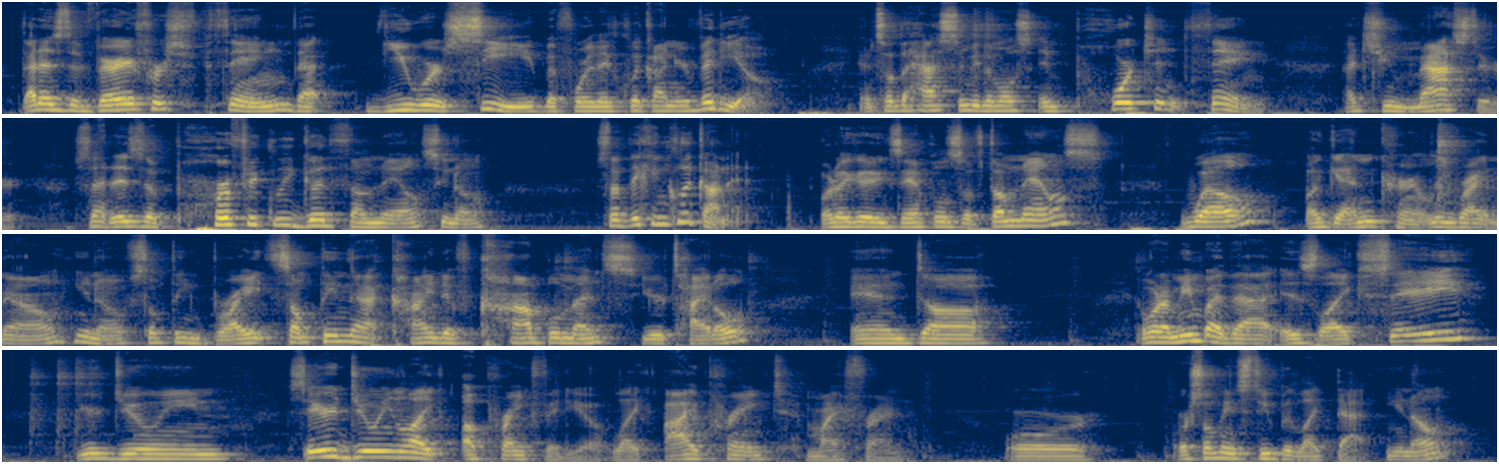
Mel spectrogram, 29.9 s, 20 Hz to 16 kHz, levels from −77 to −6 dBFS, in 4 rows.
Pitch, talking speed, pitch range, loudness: 145 Hz, 200 wpm, 130-160 Hz, -24 LUFS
